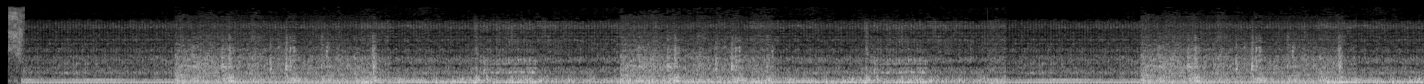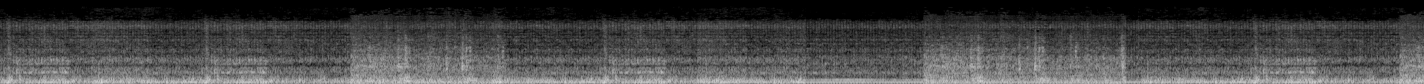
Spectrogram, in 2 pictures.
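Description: A heavy diesel engine running in a steady low hum, its sound shifting abruptly every couple of seconds in a repeating loop, as a dubbed-in engine sound effect does.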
